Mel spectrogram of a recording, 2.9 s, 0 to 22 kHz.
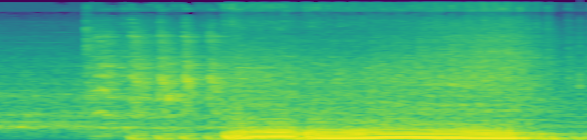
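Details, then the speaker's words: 2019+ Yamaha YXZ1000R just fitted with a Weller turbo kit, tuning not yet finished and blow-off valve on order: brief cranking, catches with a rough rattly, cranky note for about a second and a half, then stalls. "Ooh. I killed it. Yeah, good. Sound a little cranky. Yeah. It's like rattly too."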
